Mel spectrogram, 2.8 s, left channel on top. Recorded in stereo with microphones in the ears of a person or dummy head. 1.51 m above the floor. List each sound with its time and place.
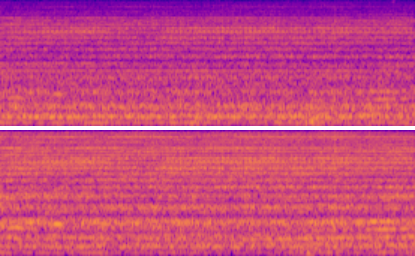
0.0 s a helicopter: 50° right (ahead or behind)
